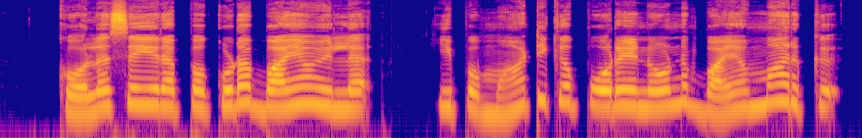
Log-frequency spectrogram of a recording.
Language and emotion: Tamil, fearful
